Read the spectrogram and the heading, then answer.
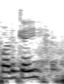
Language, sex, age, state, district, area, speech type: Tamil, female, 30-45, Tamil Nadu, Tiruvannamalai, rural, read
